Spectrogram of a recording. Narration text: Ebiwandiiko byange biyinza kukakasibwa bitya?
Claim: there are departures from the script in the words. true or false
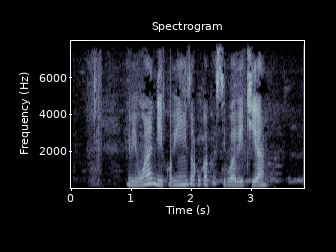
true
